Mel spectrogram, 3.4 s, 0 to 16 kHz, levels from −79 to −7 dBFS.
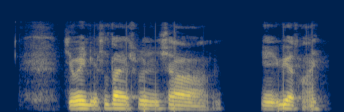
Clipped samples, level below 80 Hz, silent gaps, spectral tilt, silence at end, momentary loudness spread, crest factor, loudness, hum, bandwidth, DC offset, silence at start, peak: under 0.1%; -54 dBFS; 2.45-2.61 s; -7 dB/octave; 0.25 s; 19 LU; 18 dB; -21 LUFS; none; 8 kHz; under 0.1%; 0.3 s; -4 dBFS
